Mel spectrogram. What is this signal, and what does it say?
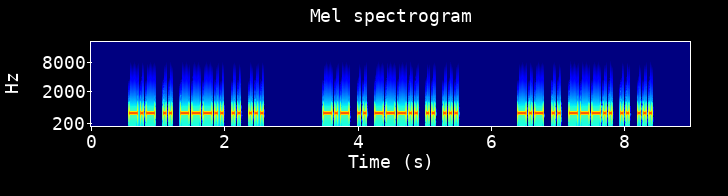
Morse code, heard as a keyed tone, about 27 wpm, 700 Hz. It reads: KI8IS KI8IS KI8IS
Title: USA Call Signs - 5 Characters - Repeated 3x - 28wpm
